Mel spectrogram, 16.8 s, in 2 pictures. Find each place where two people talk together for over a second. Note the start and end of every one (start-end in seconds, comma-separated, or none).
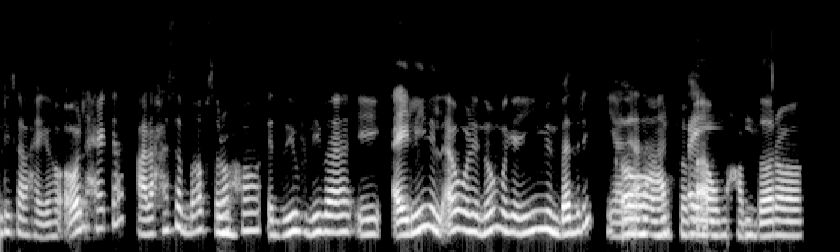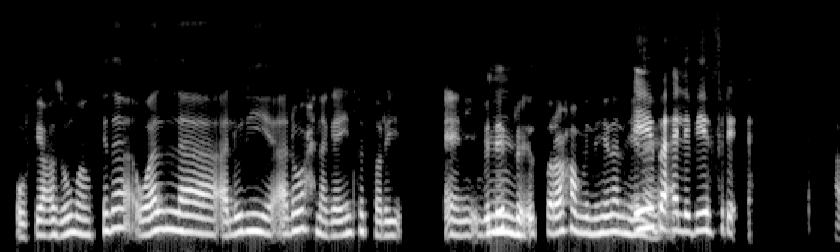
6.2-7.6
